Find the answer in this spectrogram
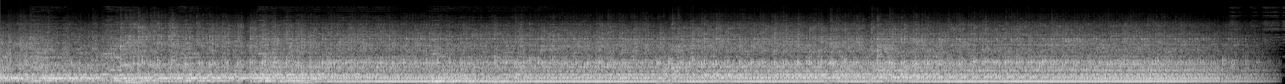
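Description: Vintage Bentley engine running loud and steady. About three seconds in its note drops slightly, then it holds and fades out near the end.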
